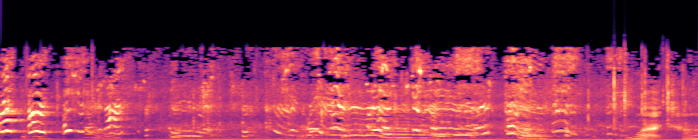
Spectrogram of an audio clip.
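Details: A litter of puppies, offspring of Belle and Lancelot, whimpers and yelps almost continuously: overlapping high, rising and falling whines, squeaky yips and a few growly notes, with a woman talking and a low steady hum behind.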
